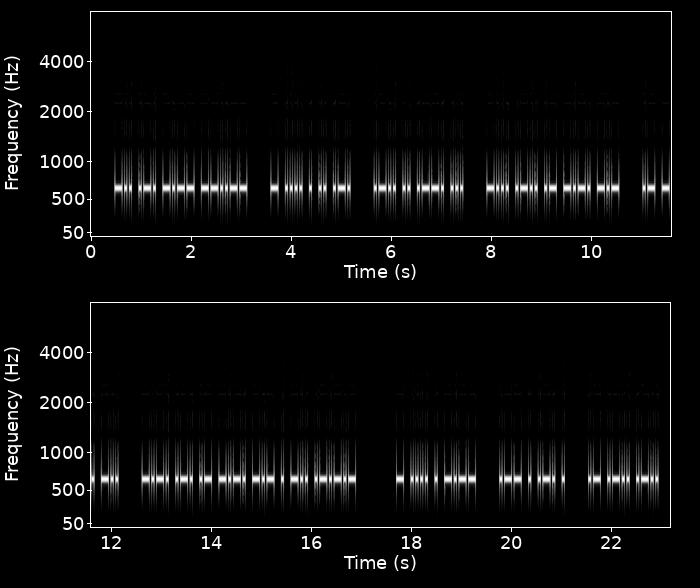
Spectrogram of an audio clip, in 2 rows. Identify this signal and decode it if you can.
Morse code, heard as a keyed tone, about 25 wpm, 650 Hz. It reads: DRY, THEIR LIPS BLACK AND CRACKED. THEY WERE ALL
